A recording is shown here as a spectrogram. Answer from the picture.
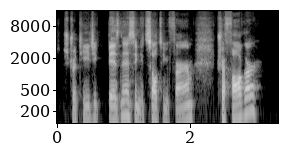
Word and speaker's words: Trafalgar: Memorial, she launched her strategic business and consulting firm, Trafalgar. Trafalgar? Is that how Yeah. it's pronounced?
